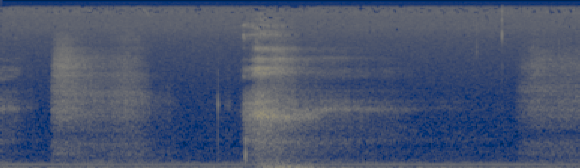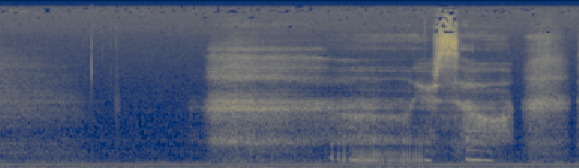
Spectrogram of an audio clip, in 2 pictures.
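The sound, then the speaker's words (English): Slow deep breathing during a guided inhale-and-exhale exercise, with several soft, airy breaths that swell and fade over a low steady hum, all quite faint. “And exhale. Inhale. And exhale. Keep going.”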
